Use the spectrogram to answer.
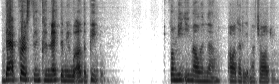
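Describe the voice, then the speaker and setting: Speaking briskly in a voice on the low side, a spiritual advice livestream host delivers a motivational monologue to her listeners. She is casual and frank, hammering points home through repetition and cursing freely.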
